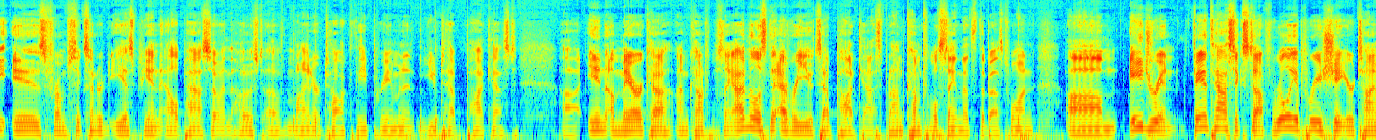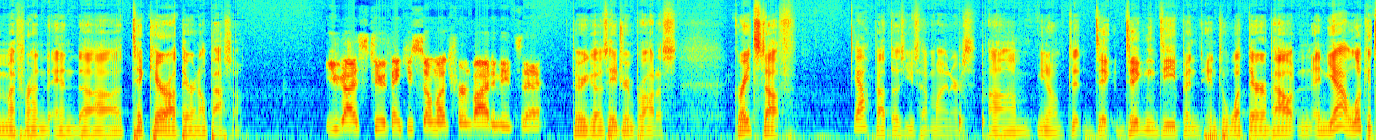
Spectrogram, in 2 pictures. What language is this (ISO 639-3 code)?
eng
